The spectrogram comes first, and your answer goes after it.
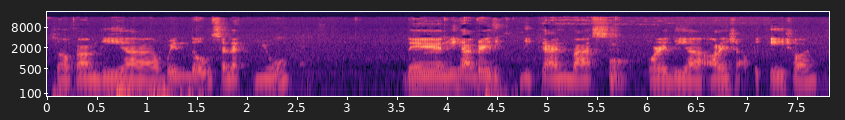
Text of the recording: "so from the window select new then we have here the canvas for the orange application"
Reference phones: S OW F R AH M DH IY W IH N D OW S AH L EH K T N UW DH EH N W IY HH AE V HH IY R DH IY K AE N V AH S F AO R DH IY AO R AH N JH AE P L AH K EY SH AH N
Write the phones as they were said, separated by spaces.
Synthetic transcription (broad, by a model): S OW F R AH M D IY W IH N D OW S AH L EH K T N UW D EH N W IY HH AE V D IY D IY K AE N B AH S F AO R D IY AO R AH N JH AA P L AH K EY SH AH N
